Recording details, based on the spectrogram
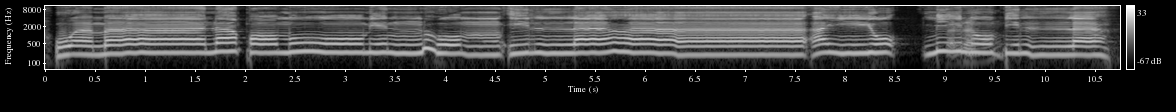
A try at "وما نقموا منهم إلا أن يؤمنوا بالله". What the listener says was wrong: Ya, ada dua di sini kesalahan tadi. Nun ketemu dengan ya. Yu'minu billah. Ya berdengung yu'minu ya.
